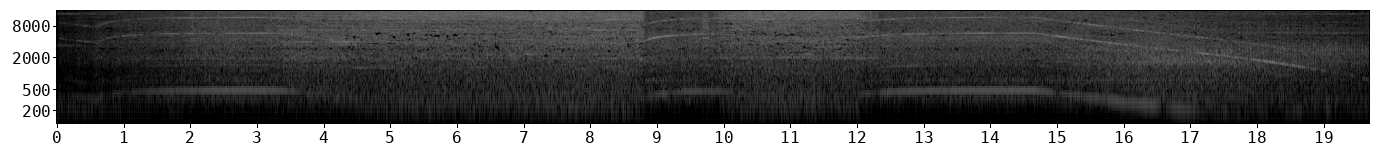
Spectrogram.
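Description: Handheld electric angle grinder cutting through a vehicle's exhaust pipe. The motor whine rises to speed three times, with a harsh grinding hiss of the disc on metal between. Over the last few seconds it winds down slowly after switch-off.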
